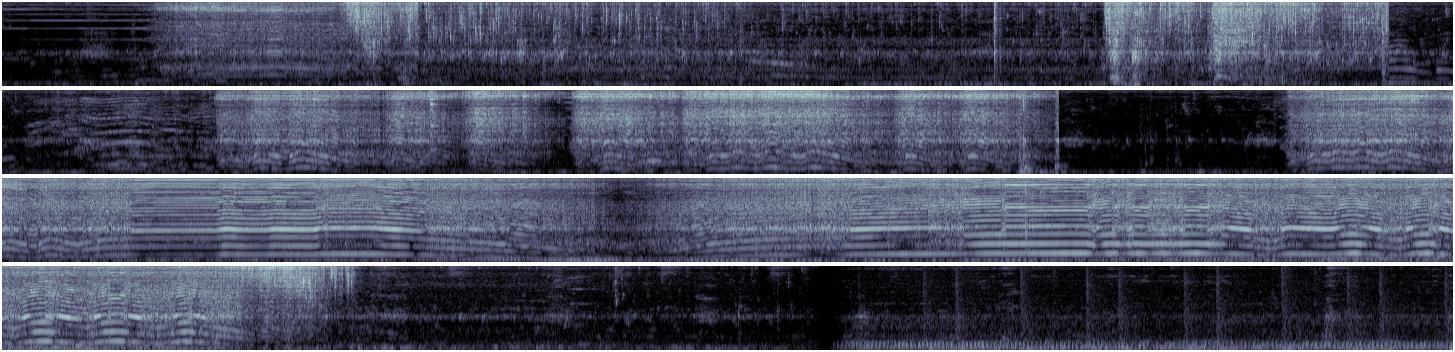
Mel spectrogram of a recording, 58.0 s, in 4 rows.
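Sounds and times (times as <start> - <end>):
electric motor whining under water: 0.0 - 14.6, 15.3 - 25.1, 27.3 - 48.1.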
